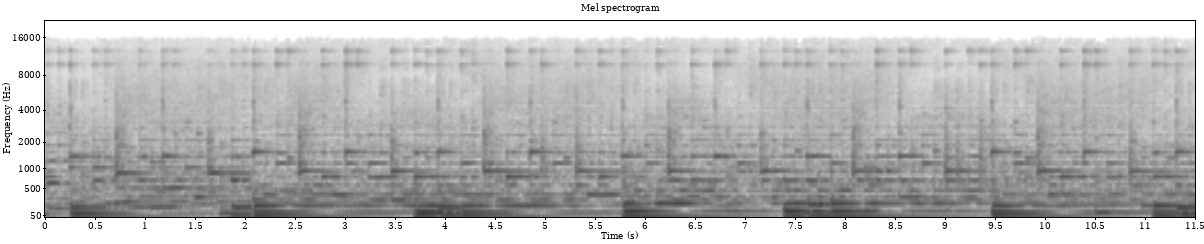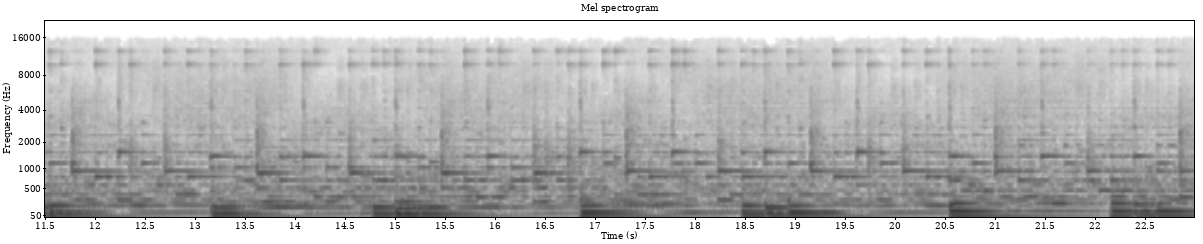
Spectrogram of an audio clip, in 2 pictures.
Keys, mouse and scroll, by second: 5.2 click, 6.0 s, 6.3 x, 10.2 click, 11.2-11.6 scroll down 1, 12.9-18.3 middle drag, 21.1 click.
